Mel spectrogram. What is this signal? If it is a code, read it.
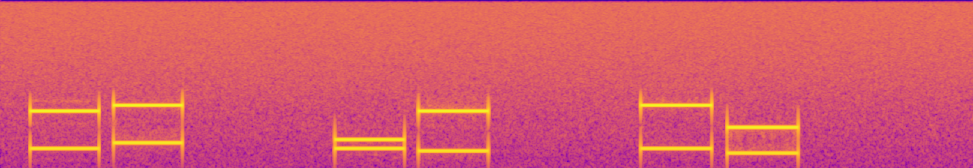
Aircraft SELCAL, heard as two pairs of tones. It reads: DP-FQ DG-CP DQ-BK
